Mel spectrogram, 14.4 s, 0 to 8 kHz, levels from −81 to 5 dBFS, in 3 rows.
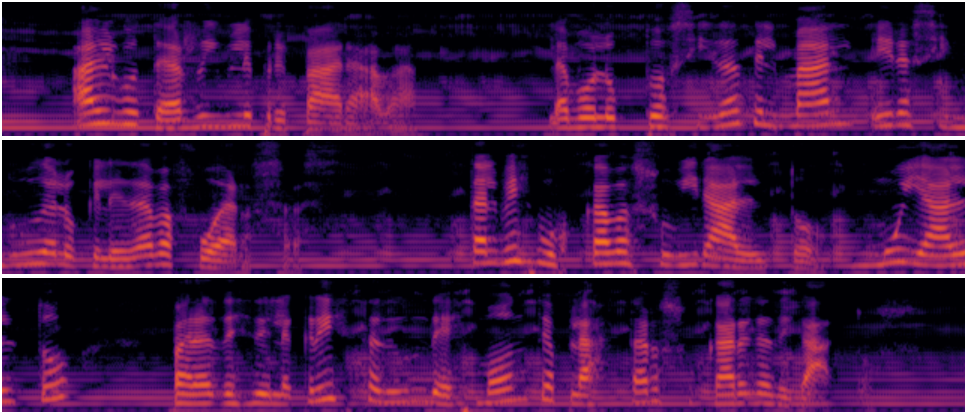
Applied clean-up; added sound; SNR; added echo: none; Musical instrument; 12 dB; none.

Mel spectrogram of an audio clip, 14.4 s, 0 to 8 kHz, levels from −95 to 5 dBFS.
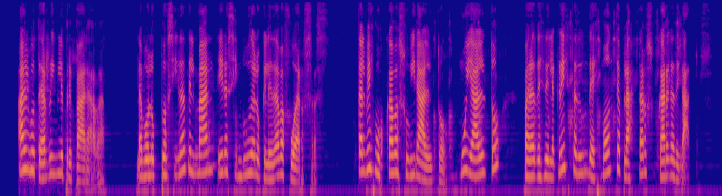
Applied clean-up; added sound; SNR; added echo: neural mask model DeepFilterNet 3.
